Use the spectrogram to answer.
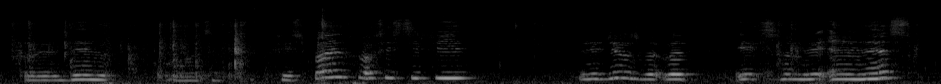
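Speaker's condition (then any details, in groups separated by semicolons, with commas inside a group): Cerebral palsy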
